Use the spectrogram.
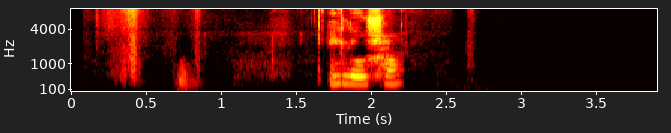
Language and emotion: Russian, neutral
